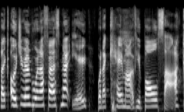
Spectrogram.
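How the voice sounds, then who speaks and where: A woman's fairly high voice comes through on a very clean recording against a silent background. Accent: Teesside. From Teesside, north-east England. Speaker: podcast host. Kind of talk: casual chat. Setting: stage with audience.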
